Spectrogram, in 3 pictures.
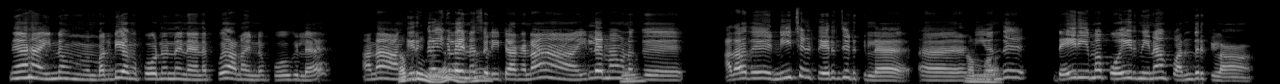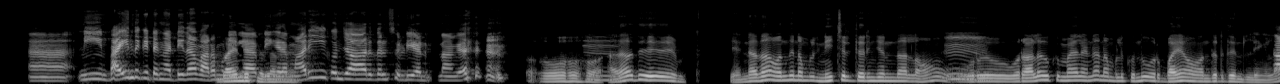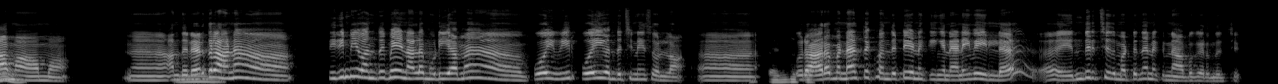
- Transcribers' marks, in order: laugh; "மணி" said as "மண்"
- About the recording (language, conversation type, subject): Tamil, podcast, அவசரநிலையில் ஒருவர் உங்களை காப்பாற்றிய அனுபவம் உண்டா?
